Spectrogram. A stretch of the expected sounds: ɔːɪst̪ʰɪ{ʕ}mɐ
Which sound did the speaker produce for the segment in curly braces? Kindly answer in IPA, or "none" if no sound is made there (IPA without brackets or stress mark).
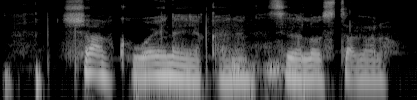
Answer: ʕ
